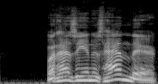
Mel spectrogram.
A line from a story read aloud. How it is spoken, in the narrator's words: cried Starbuck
